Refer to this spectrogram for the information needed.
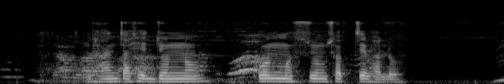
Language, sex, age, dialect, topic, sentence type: Bengali, male, <18, Northern/Varendri, agriculture, question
